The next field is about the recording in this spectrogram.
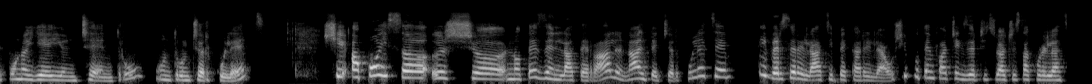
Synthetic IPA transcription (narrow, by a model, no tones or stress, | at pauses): epunəje̞jɨnt͡ʃe̞nt̪ɾuɨnt̪ɾunt͡ʃerkule̞t̪s | ʃiʔapo̞jsəɨʃno̞t̪e̞zeɨnlat̪e̞ɾalɨnalt̪e̞t͡ʃe̞rkule̞t̪se̞ | d̪̥ive̞rse̞ɾe̞lat̪sijpe̞kaɾe̞leawʃiput̪emfat͡ʃe̞ːɡze̞rt͡ʃit̪sʲjulat͡ʃe̞st̪akuɾe̞lat̪si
